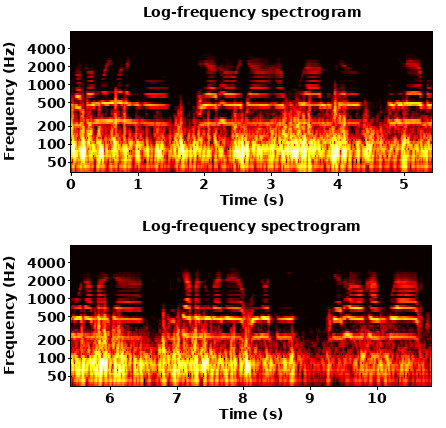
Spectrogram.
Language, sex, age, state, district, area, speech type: Assamese, female, 45-60, Assam, Golaghat, rural, spontaneous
